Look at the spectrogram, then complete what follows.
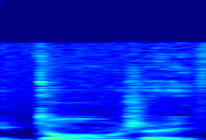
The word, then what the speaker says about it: dangers: Les avantages, les dangers, fine, we don't pronounce the R, everything is good there.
